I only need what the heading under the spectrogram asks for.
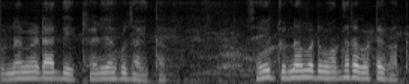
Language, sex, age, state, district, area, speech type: Odia, male, 18-30, Odisha, Kendrapara, urban, spontaneous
